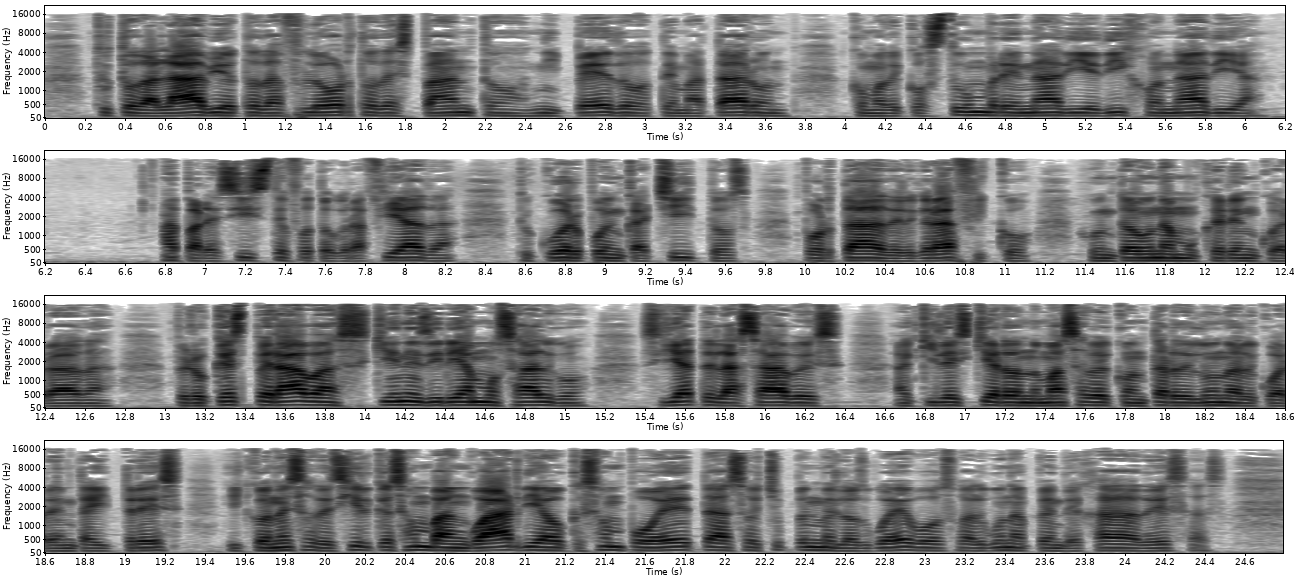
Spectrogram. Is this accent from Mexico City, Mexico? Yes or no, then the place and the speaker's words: no; Nezahualcóyotl, State of Mexico, Mexico; yo vengo de Nesa y allá la cuestión de los feminicidios, no solo en Nesa, en todo el Estado de México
